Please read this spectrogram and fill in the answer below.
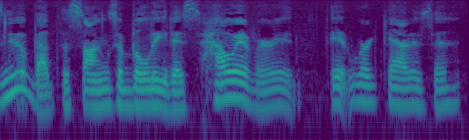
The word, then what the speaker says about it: Bilitis: You know, some people, when they hear the name, think it sounds like a disease, Bilitis. – Well, that's why we pronounced it Bilitis.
